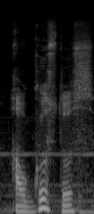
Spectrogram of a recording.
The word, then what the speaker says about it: Augustus: So, this is Augustus, and Augustus, or Augustus as we would pronounce it, looks a lot like Caesar 3,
